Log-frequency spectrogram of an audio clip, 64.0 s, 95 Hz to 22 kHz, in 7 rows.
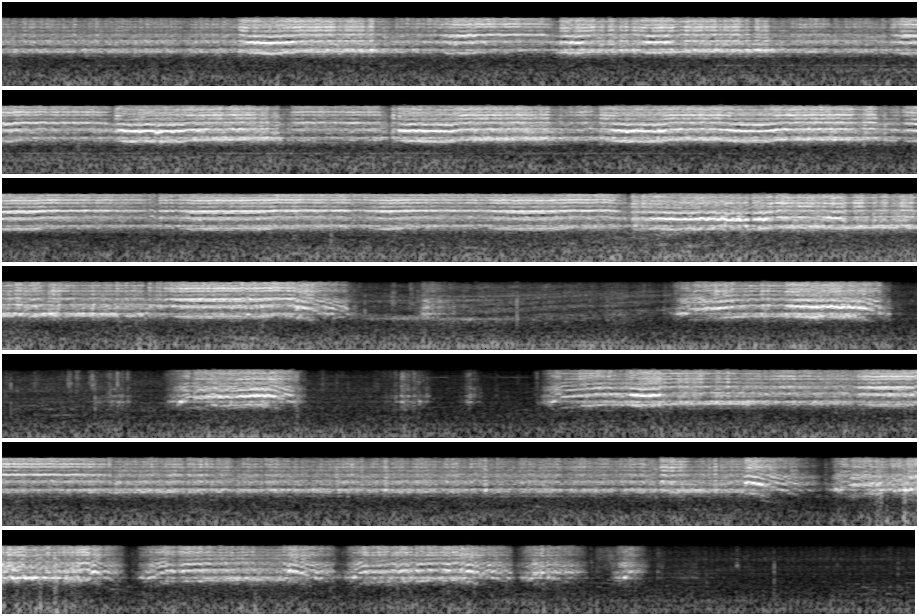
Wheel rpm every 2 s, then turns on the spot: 230, 230, 230, 230, 230, 230, 230, 230, 220, 230, 220, 230, 220, 230, 230, 90, 0, 140, 40, 100, 10, 170, 230, 230, 230, 230, 180, 170, 170, 140, 30, 0.
36-40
